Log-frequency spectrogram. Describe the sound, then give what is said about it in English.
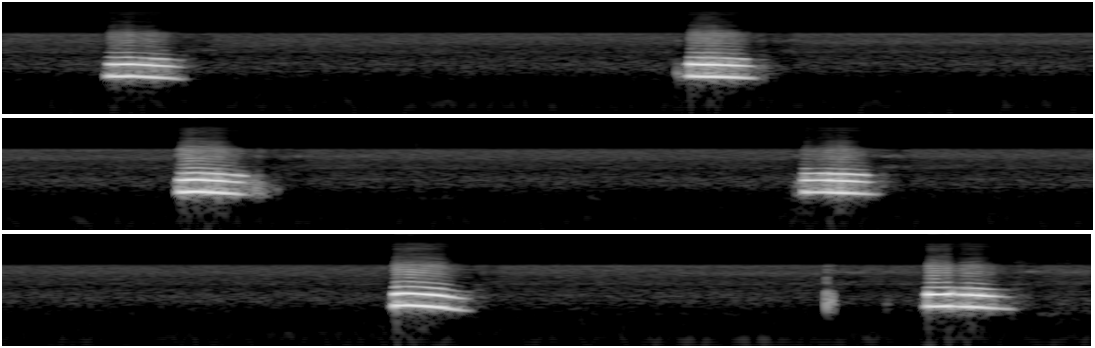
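A person mimics an owl with six short, voiced hoots spaced a few seconds apart, each clear, with silence between calls. “and here's my owl sound.”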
